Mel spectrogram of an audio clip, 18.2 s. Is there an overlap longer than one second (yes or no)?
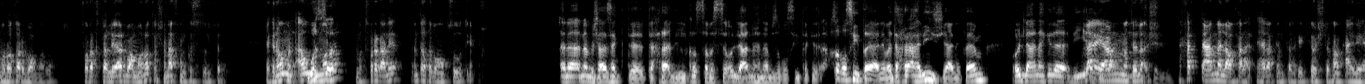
yes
